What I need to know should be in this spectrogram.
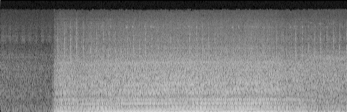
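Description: A tank engine roars loudly close by.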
